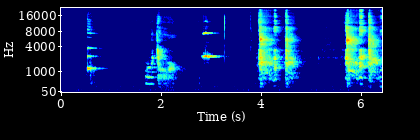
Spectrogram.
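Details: African grey parrot gives a couple of whistles and chirps, then harsh, noisy bursts imitating a human cough.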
